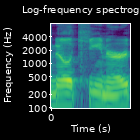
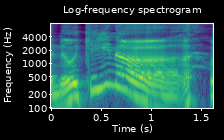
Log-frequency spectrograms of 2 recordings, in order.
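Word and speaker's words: Ntilikina: He did eventually move on from Nil Keener to Nil Keena, putting like the long A at the end.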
